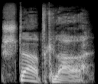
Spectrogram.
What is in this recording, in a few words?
Speech Pilots Bomber Ready, DE; World Of Warships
